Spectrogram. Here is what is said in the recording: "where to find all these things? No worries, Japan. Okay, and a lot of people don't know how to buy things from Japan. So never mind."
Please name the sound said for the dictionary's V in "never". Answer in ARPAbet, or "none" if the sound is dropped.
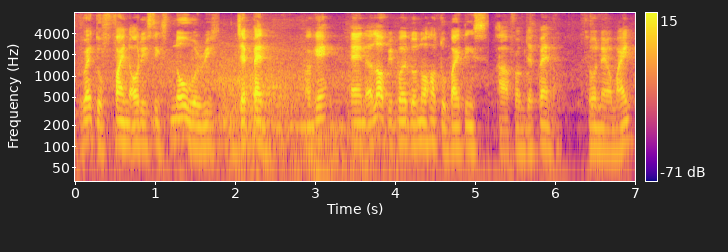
none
